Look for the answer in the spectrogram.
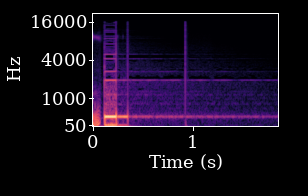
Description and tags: Just another beep, I love it.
